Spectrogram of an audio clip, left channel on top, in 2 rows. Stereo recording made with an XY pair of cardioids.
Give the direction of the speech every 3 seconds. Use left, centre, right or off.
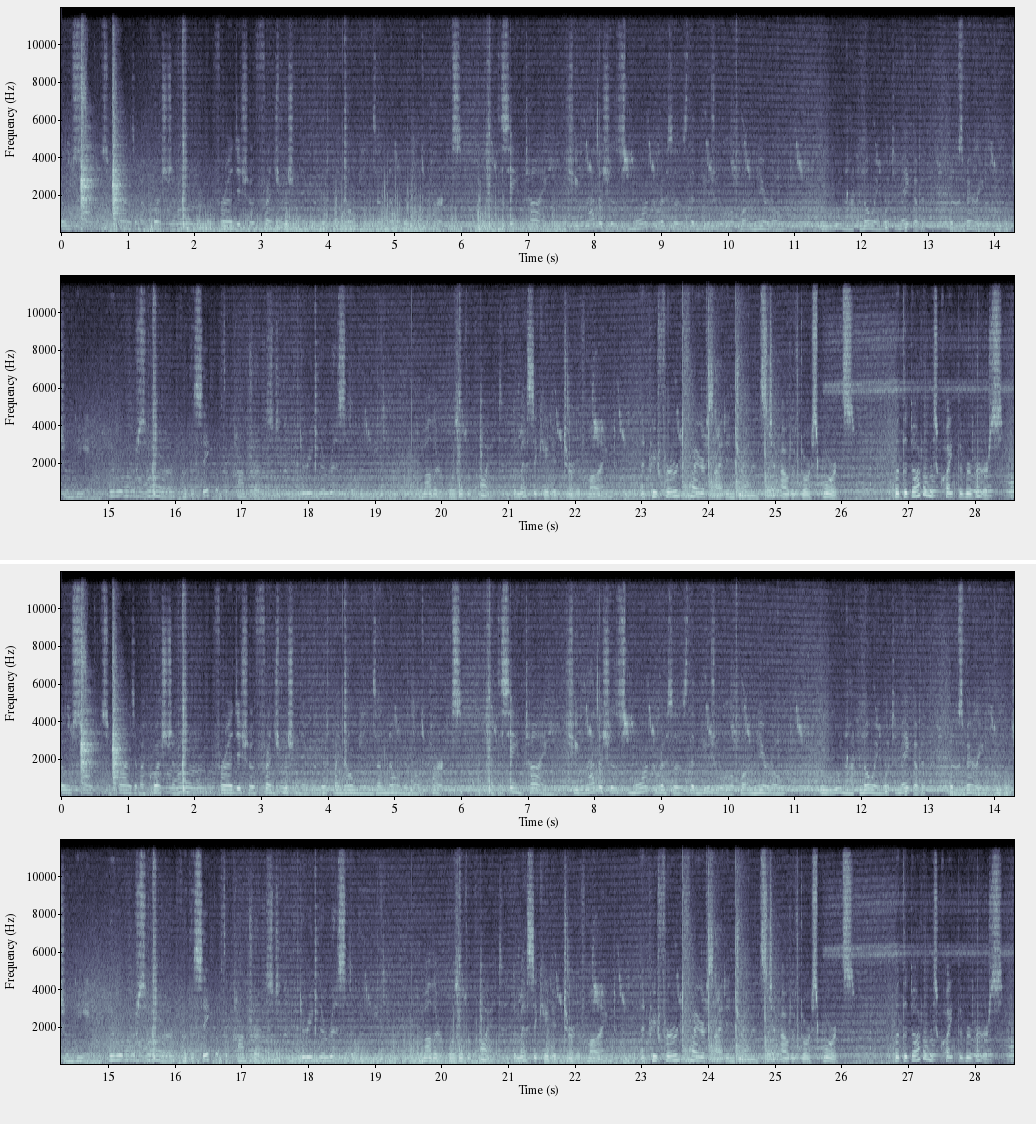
right, right, right, right, right, right, right, centre, centre, left.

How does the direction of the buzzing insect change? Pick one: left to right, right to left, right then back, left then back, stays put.
right to left.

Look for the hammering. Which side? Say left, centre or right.
centre.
